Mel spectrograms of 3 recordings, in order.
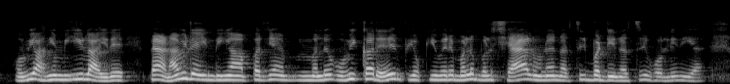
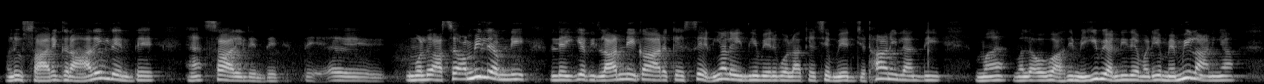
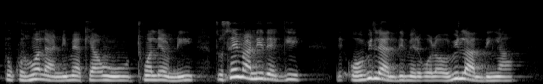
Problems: none marked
